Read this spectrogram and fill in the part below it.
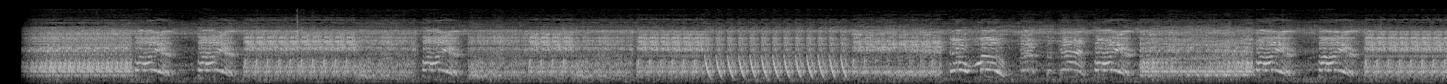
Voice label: robot fire fire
